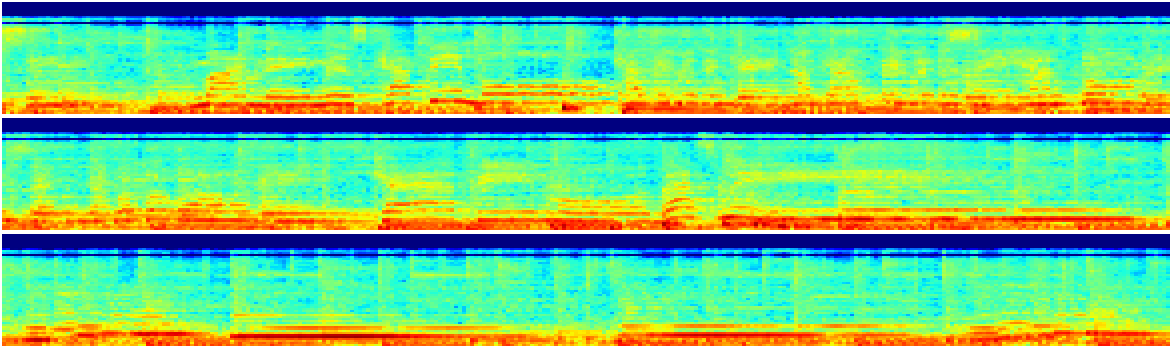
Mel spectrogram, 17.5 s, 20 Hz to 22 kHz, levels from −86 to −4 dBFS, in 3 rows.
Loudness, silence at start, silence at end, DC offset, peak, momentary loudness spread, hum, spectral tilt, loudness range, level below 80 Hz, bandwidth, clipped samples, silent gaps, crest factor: -17 LUFS; 0 s; 0 s; 0.3%; -2 dBFS; 5 LU; none; -6 dB/octave; 3 LU; -26 dBFS; 13 kHz; under 0.1%; none; 14 dB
